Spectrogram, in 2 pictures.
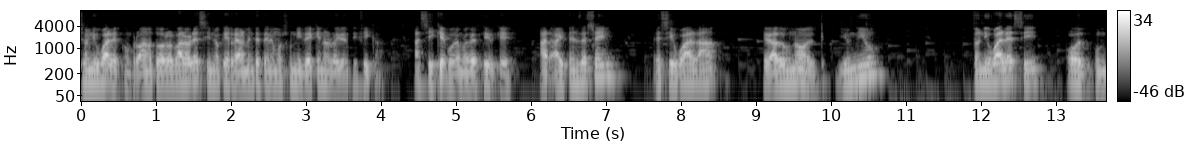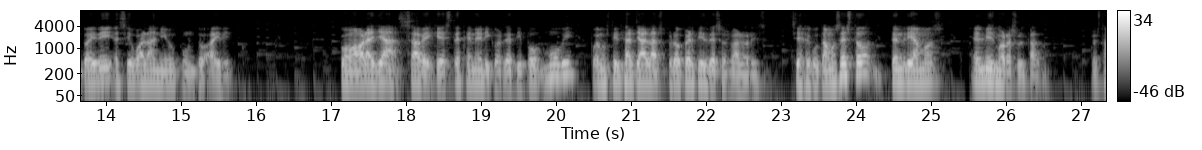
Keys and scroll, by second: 6.8 Return, 15.7 Return, 16.3 ctrl+alt+l, 16.4 ctrl+alt+o, 23.2 shift+F10.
